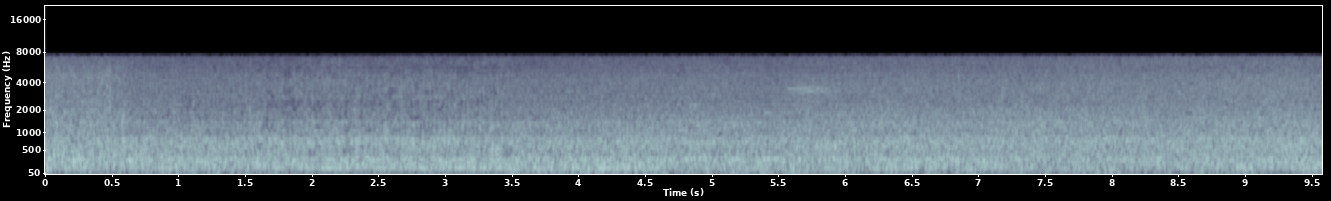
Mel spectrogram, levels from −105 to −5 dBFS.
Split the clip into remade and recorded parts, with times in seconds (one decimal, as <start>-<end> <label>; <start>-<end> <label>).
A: 0.0-1.6 recorded; 1.6-3.5 remade; 3.5-9.6 recorded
